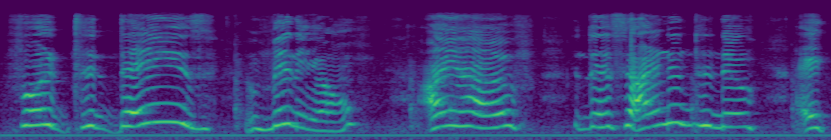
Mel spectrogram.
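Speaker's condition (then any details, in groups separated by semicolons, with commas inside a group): Cerebral palsy; premature birth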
